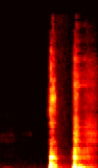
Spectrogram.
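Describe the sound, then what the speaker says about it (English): A person coughs twice in quick succession, close and fairly loud, with a brief pause between the two harsh bursts and silence before them. "Excuse me, I've got a cough."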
